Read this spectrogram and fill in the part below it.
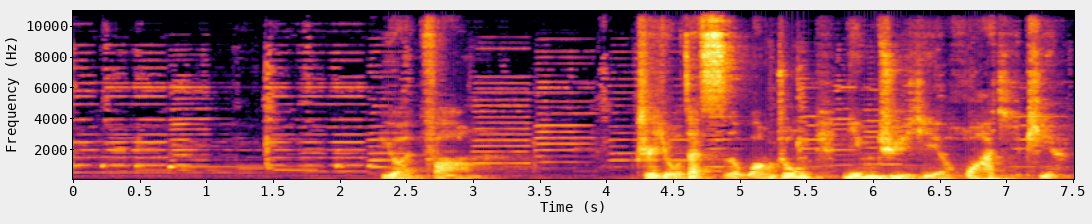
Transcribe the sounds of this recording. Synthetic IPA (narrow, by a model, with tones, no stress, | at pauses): jɛ̰˨˩nfɑ˥ŋ | ʈ͡ʂɻ̩˧˥jo˨˩ʊt͡sa˥˩ɪsɹ̩˨˩wɑ˧˥ŋʈ͡ʂʊ˥ŋni˧˥ŋt͡ɕy˥˧jɛ˥˩xwa˥t͡ɕi˧˥pʰjɛ˥˩n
